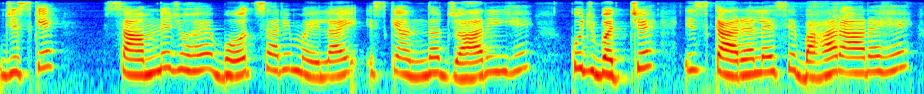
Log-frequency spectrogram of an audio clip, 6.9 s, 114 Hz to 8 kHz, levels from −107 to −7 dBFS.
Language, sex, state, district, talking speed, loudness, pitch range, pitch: Hindi, female, Rajasthan, Churu, 180 wpm, -19 LUFS, 275-345 Hz, 300 Hz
